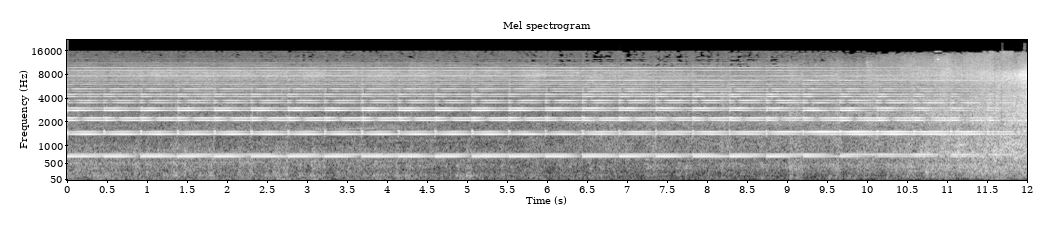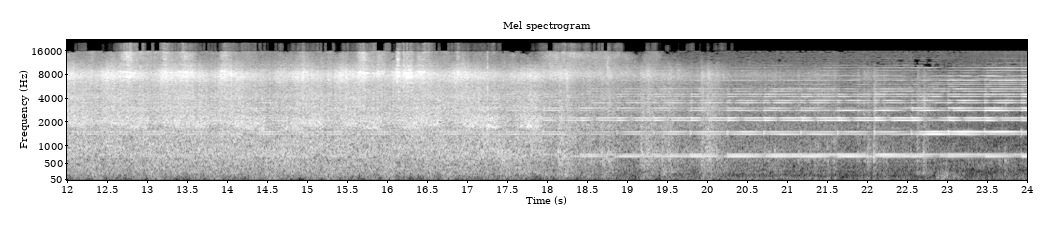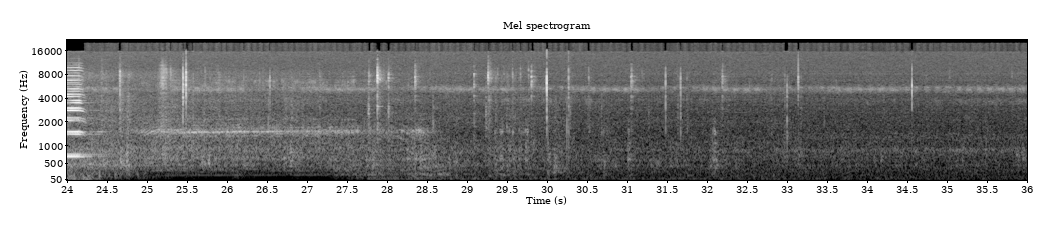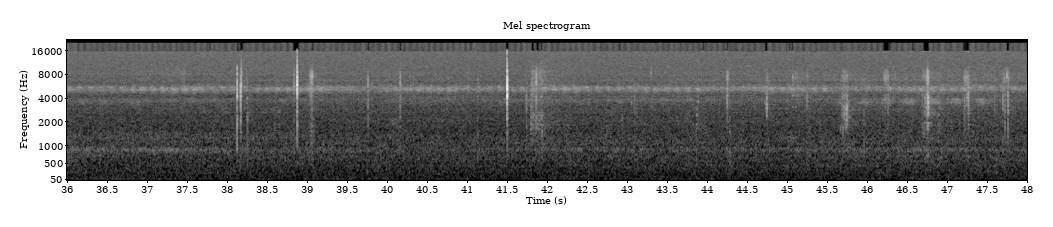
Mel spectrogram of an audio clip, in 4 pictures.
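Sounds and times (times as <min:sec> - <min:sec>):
level crossing alarm ringing: 0:00.0 - 0:12.5, 0:16.3 - 0:25.3
train wheels on rails: 0:00.0 - 0:33.3.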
